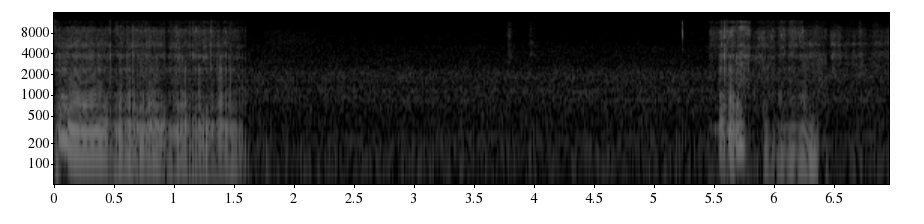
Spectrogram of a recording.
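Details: Sleeping dog, a wienerdog–black lab mix, gives two rough rattling snores with a long quiet gap between them over a steady background hum; ordinary snoring.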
